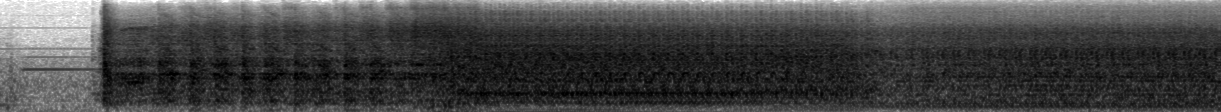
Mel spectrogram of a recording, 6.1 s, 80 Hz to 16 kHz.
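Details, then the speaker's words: 2011 Hyundai Santa Fe 3.5L V6, first start after oil pressure switch repair: loud rapid lifter clatter over the first seconds, easing afterwards; lifters starved of oil at startup. "You can hear at the beginning of the startup the engine starving for oil, and you can hear the lifters go absolutely nuts, and even afterwards."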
